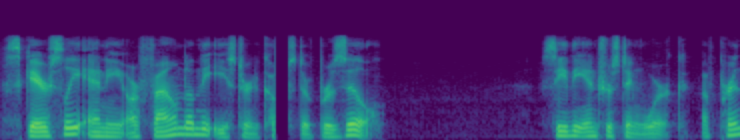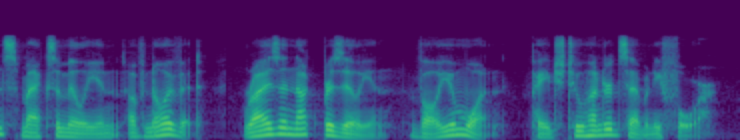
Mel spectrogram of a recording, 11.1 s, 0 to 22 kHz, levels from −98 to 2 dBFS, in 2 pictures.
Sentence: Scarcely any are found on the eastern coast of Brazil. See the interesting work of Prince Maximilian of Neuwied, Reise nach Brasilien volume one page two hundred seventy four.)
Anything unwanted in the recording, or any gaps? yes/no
yes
